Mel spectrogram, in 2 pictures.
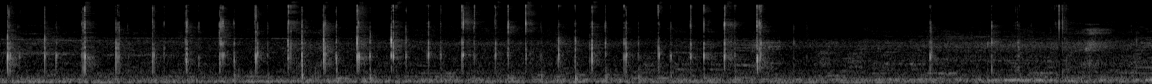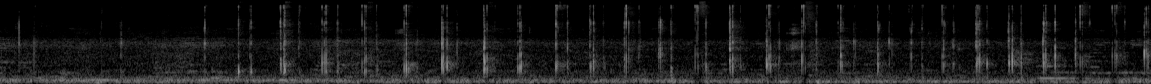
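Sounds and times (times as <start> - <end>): slime clicking pops: 0.0 - 7.7.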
